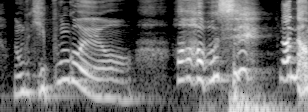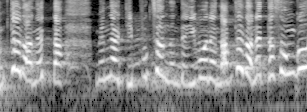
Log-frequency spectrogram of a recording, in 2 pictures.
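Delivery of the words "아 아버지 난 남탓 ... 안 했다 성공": high, loud cry of victory; elated triumph. Retold or imitated. Woman proudly reporting her win to God, elated triumph. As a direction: burst out excitedly, pitched up and loud.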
